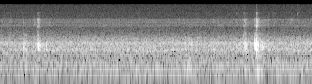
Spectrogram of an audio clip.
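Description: Low steady hiss of room tone with two brief clicks, a faint one about a second in and a louder one near five seconds in.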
